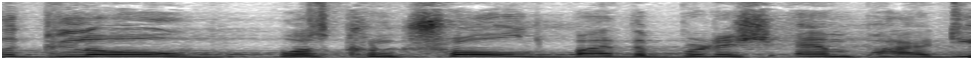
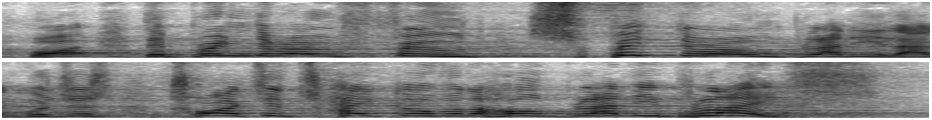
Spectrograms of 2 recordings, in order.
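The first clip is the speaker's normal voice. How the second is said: put-on light British accent, ranting; mock a grumbling British bigot; imitating bigoted Brit; 2 semitones higher than usual. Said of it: "people saying the weirdest things".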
